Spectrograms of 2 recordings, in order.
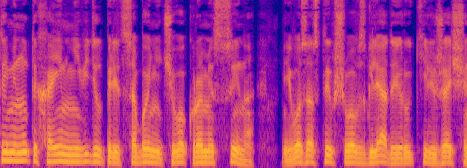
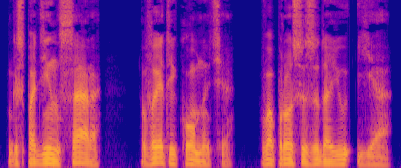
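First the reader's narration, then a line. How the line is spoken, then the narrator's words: Quiet reply. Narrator (Russian): тихо ответил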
